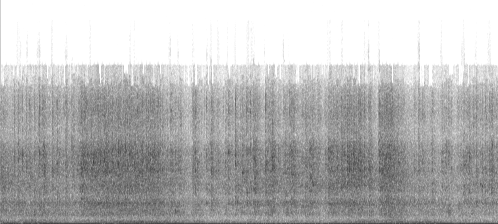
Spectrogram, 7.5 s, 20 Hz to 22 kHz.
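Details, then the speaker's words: Mopar race car "Junkyard Jet" engine near end of break-in, long-duration camshaft, fuel pressure around 6 psi after new regulator: deep, loping, uneven idle with heavy low rumble; normal lumpy idle from the cam. "i'm proud of that thing sounds good you know what the duration is on that camshaft duration long"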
